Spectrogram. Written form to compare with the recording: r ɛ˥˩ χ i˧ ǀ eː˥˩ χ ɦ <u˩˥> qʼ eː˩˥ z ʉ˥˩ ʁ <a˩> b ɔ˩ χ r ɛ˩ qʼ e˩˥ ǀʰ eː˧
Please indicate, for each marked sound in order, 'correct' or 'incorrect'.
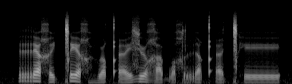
correct, correct

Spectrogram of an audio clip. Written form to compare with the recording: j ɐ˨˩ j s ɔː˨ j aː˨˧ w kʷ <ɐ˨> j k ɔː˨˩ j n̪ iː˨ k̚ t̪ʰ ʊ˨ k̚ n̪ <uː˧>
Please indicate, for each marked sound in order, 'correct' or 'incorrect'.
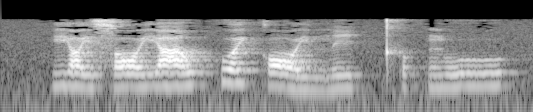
incorrect: ɐ˥, correct

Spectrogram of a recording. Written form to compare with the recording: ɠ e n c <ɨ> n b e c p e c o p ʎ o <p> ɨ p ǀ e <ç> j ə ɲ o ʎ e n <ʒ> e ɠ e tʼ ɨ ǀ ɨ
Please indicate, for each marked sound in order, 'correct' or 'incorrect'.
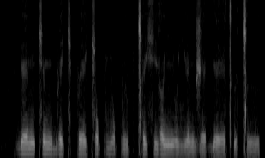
correct, correct, correct, correct

